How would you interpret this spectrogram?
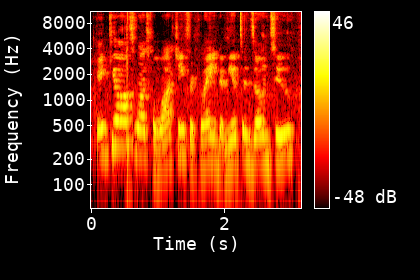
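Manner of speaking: high, fast upbeat outro pitch; upbeat, fast channel sign-off; youtube outro. Acted. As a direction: sign off to viewers brightly.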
